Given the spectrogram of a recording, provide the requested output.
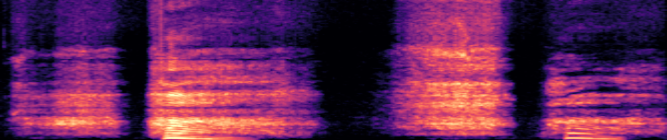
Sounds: Sigh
